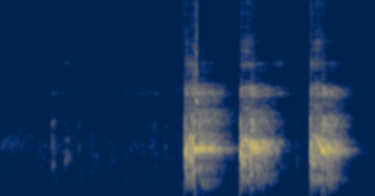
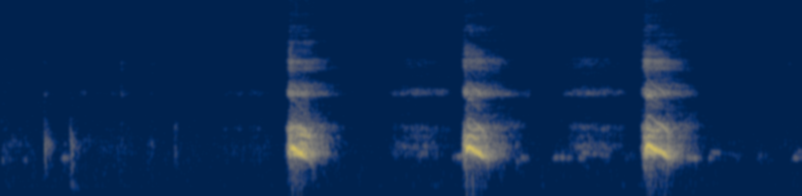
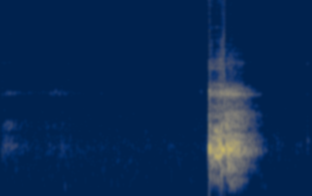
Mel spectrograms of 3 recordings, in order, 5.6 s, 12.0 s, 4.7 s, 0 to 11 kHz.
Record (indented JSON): {
  "three_cough_length": "5.6 s",
  "three_cough_amplitude": 30771,
  "three_cough_signal_mean_std_ratio": 0.42,
  "exhalation_length": "12.0 s",
  "exhalation_amplitude": 29697,
  "exhalation_signal_mean_std_ratio": 0.26,
  "cough_length": "4.7 s",
  "cough_amplitude": 28316,
  "cough_signal_mean_std_ratio": 0.27,
  "survey_phase": "beta (2021-08-13 to 2022-03-07)",
  "age": "65+",
  "gender": "Male",
  "wearing_mask": "No",
  "symptom_none": true,
  "smoker_status": "Never smoked",
  "respiratory_condition_asthma": true,
  "respiratory_condition_other": false,
  "recruitment_source": "REACT",
  "submission_delay": "1 day",
  "covid_test_result": "Negative",
  "covid_test_method": "RT-qPCR"
}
